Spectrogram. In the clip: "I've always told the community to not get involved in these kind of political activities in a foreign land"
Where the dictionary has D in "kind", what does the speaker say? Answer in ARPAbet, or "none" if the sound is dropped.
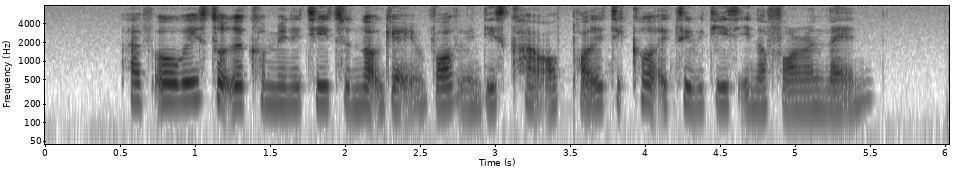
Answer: none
